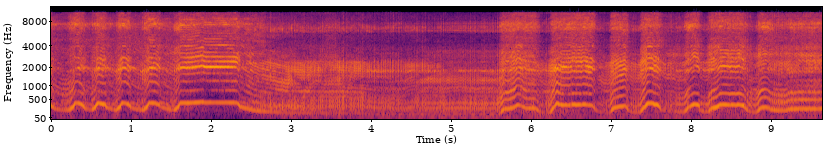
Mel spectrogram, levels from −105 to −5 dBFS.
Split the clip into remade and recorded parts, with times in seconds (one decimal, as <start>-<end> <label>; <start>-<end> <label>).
0.0-3.5 recorded; 3.5-4.2 remade; 4.2-5.4 recorded; 5.4-6.5 remade; 6.5-9.6 recorded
